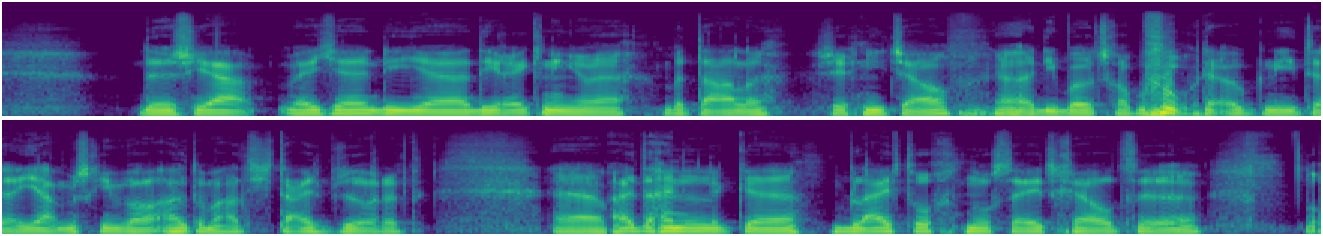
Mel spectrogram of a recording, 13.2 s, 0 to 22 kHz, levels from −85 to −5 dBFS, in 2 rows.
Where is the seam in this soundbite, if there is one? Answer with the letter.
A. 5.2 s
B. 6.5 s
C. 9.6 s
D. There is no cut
C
